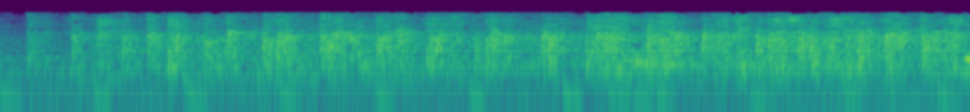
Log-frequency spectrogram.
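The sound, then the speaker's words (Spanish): Sustained applause from a group, many hands clapping in a dense, steady wash with individual claps standing out, continuous throughout; a tribute by the UCCIC team of the Guardia Civil in Castellón to a colleague returning to service in the unit. “Y es un aplauso.”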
